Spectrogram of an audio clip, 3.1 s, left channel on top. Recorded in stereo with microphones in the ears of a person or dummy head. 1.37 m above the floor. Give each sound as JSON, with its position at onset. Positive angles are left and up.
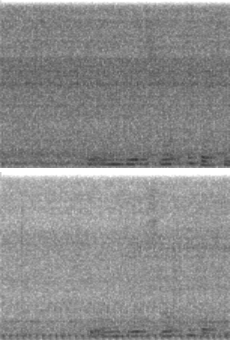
{"t": 1.1, "sound": "a woman speaking", "side_deg": 65, "distance_m": 1.7}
